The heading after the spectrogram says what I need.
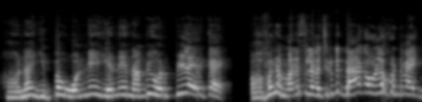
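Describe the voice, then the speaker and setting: A voice actor playing a young husband in a cartoon serial, with a Kanyakumari Tamil accent, pleading and trying to calm his wife. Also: medium pitch, quick pace, lightly acted. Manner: pleading, soothing, insistent.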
